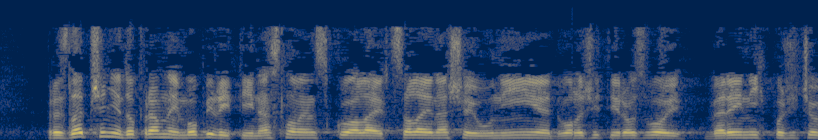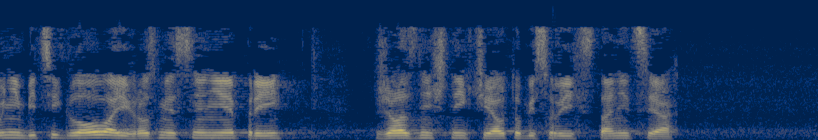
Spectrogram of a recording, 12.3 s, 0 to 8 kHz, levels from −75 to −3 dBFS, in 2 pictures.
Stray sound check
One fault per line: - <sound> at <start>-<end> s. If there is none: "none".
none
